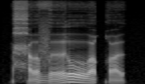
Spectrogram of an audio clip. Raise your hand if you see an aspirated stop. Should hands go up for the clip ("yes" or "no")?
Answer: no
